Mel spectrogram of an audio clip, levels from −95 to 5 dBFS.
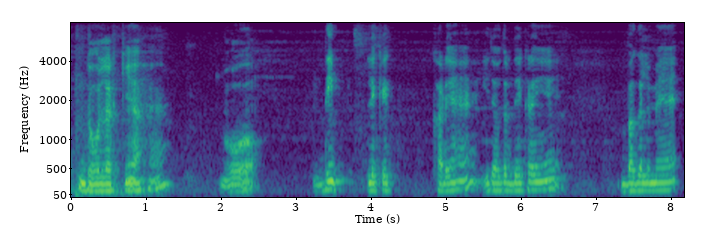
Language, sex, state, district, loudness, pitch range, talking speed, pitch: Hindi, male, Bihar, Jahanabad, -24 LUFS, 120-145 Hz, 110 wpm, 125 Hz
